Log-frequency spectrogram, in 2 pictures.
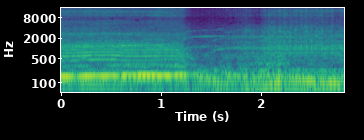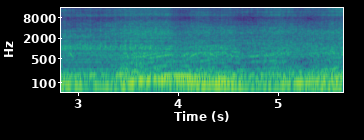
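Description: Demolition derby car engines revving: one held at high revs drops off sharply about a second in, then engines rise and fall in pitch as the cars move around the arena.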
